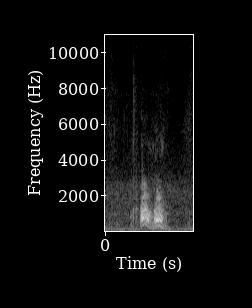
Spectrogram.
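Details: American Staffordshire Terrier puppies, three and a half months old, with apples; two quick loud yips or barks, mid-pitched, back to back within half a second.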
